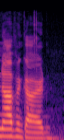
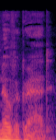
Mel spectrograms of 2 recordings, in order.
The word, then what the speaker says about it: Novigrad: so what's new in novagard any news from novigrad novigrad oh I've been saying it wrong the whole time I've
